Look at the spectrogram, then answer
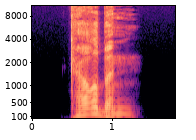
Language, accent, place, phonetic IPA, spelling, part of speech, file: German, Germany, Berlin, [ˈkœʁbn̩], Körben, noun, De-Körben.ogg
- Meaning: dative plural of Korb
